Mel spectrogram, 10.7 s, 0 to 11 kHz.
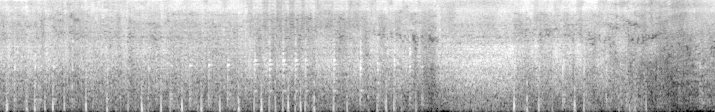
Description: CUT50 seems to arc and melt metal and consumables rather than cut cleanly.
